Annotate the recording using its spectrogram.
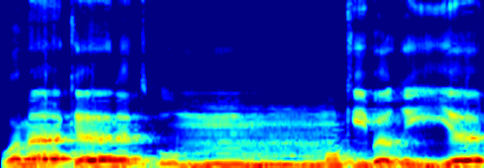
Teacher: വമാ കാനത് ഉമ്മുകി ബഗിയ, ബഗിയ ഇതിൽ ഗൈൻ തഫ്ഖീം ചെയ്യേണ്ട ഇസ്തിഅലാൻ്റെ അക്ഷരമാണെങ്കിലും കുറഞ്ഞ തഫ്ഖീം മാത്രമാണ് നൽകേണ്ടത്. ഗൈനിന് കുറഞ്ഞ തഫ്ഖീമാണ്, ഇത് കസ്റ നൽകപ്പെട്ട അക്ഷരമാണ് എന്നതുകൊണ്ട്.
